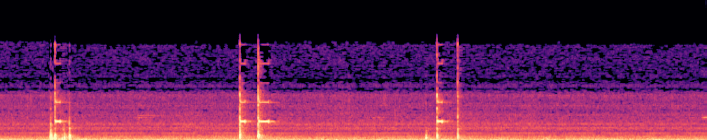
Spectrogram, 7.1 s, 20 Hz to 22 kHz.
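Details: Syringe pump SP1 being operated, short electronic keypad beeps, some in quick pairs, over steady room hum; syringe pump keypad beeps.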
